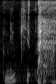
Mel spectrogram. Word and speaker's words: nuclear: Oh my gosh, it's pronounced nuclear.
